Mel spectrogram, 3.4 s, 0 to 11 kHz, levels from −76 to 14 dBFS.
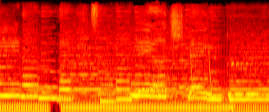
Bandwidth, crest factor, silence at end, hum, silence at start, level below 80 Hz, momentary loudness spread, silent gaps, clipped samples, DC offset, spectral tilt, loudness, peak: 10.5 kHz; 12 dB; 0 s; none; 0 s; -26 dBFS; 3 LU; none; under 0.1%; under 0.1%; -5 dB/octave; -15 LUFS; -2 dBFS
